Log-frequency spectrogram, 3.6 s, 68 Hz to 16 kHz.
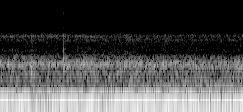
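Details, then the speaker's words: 1996 Chevy S10, first start after engine rebuild with milled head and lightly ported intake: low steady idle, even rumble, no knocks or ticks; runs quiet and smooth. "Sounds good. There we go, y'all. It's running. It's quiet."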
